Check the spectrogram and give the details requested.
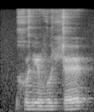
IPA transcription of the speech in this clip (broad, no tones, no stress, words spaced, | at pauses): xɵvʲɛ̃vɵ çɛ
